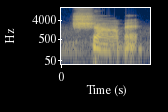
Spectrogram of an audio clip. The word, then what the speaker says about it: sciame: It's soft. So it will be pronounced sciame.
